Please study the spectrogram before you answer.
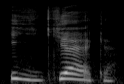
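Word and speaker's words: إياك: La shadda du ya doit être douce, ne doit pas être bloquée. Nous ne devons pas dire iyyaka. Le ya, c'est comme cela que l'on doit le prononcer quand il porte une shadda.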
